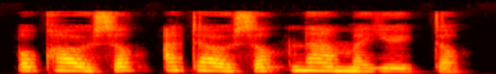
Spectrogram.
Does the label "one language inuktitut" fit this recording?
Yes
